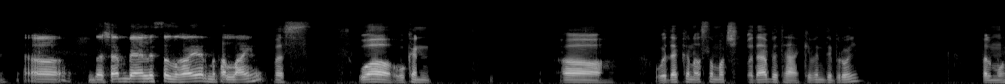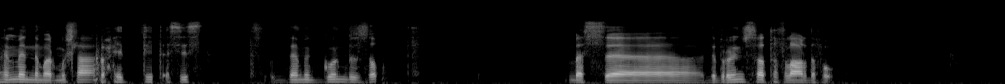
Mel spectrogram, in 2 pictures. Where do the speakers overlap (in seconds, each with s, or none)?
none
